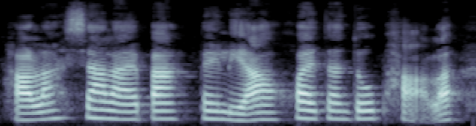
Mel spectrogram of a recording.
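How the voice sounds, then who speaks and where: A woman voicing a brave, bossy rooster hero in a children's story, loud and commanding. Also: medium pitch, animated, moderate pace, gravelly, slightly rough. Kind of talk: storybook voice acting.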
